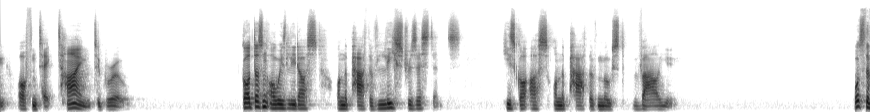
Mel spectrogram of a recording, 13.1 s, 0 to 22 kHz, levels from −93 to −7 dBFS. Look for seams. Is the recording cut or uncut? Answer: uncut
